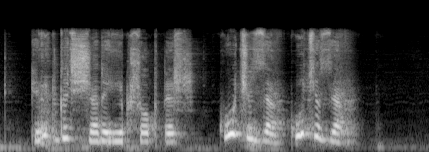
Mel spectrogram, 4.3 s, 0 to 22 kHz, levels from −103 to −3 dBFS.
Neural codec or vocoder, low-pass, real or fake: codec, 44.1 kHz, 1.7 kbps, Pupu-Codec; 10.8 kHz; fake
